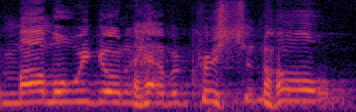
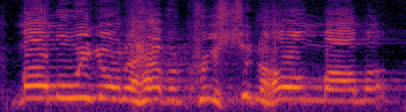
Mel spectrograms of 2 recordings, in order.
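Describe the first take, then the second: First: Put-on high, happy child's voice; joyful girl. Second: Much higher and louder, crying out with joy; ecstatic cry. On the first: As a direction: tell her mama with delight. Daughter tells mother. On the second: Retold or imitated. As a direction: let the joy burst out. Repeated, building joy.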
